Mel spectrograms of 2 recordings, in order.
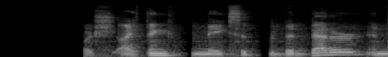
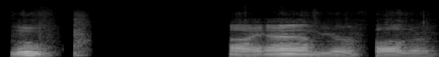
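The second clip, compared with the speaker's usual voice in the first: masked movie villain; 3 semitones lower, slower than usual. Pretend. Famous masked villain quote.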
